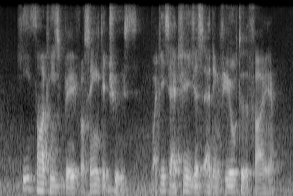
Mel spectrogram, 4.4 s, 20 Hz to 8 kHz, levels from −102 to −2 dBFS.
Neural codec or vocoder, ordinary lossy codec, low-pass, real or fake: codec, 16 kHz, 2 kbps, X-Codec, HuBERT features, trained on balanced general audio; none; 7.2 kHz; fake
